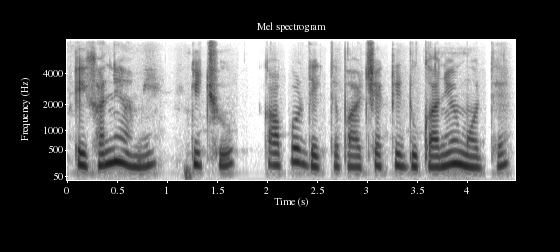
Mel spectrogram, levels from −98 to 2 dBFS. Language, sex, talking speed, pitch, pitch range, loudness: Bengali, female, 120 wpm, 215 Hz, 200-230 Hz, -20 LUFS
